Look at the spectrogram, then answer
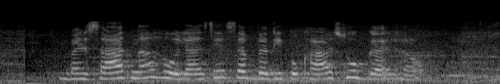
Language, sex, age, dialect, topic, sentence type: Bhojpuri, female, 18-24, Western, agriculture, statement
